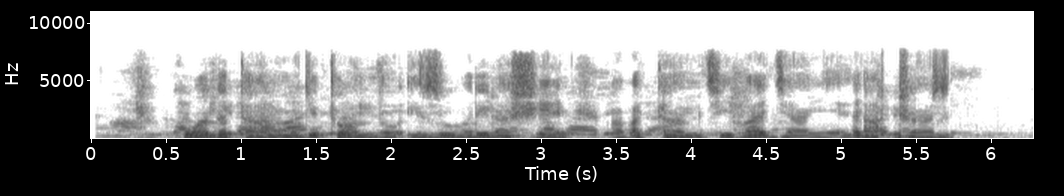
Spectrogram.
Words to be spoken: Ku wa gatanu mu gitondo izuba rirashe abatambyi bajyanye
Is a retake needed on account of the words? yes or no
yes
